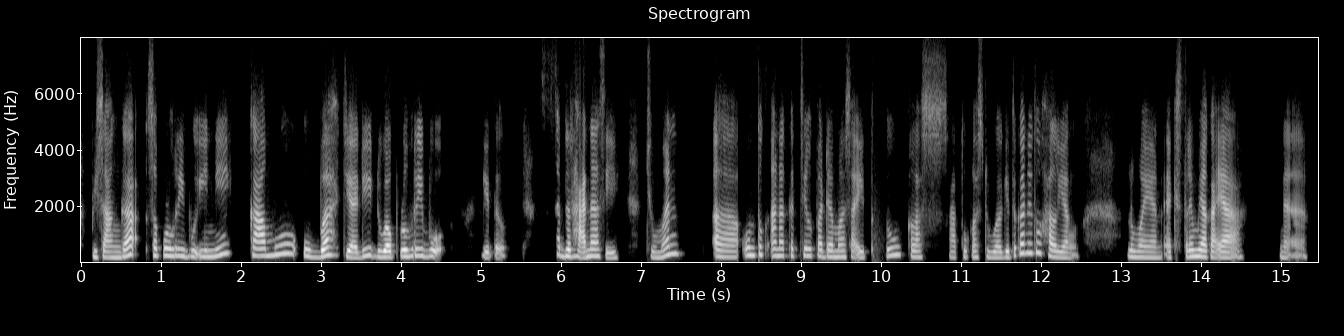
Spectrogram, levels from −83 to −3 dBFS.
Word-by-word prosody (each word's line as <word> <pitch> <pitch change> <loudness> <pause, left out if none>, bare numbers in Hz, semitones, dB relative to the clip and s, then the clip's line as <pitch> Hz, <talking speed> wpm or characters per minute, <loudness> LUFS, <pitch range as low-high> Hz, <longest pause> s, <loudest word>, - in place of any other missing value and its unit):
"Bisa 200 -1 +1
enggak 230 +10 +4
Rp10.000 250 -4 0
ini 255 +11 -1 0.2
kamu 275 +6 +2
ubah 240 +5 +4
jadi 220 +5 +2
Rp20.000," 230 - +3 0.5
gitu. - - -4 0.6
Sederhana 235 -3 +3
sih, 180 -4 -5 0.4
cuman, 270 +12 -2 0.4
eee, 210 -3 +2
untuk 270 +2 0
anak 245 +1 0
kecil 250 0 -2
pada 225 -3 0
masa 215 0 -2
itu, 240 +8 -4
kelas 210 -1 -6
1 195 +1 -8
kelas 205 0 -5
2 195 -1 -3
gitu 200 +1 -2
kan, 335 +1 +1
itu 355 +1 -1
hal 220 -5 +2
yang 190 -1 -2 0.7
lumayan 195 -3 -1
ekstrim 225 +3 0
ya, 220 - +7
Kak, 200 -1 +1
ya. 195 +2 +3 0.5
Nah, - - -6
230 Hz, 130 wpm, -21 LUFS, 205-255 Hz, 0.7 s, ya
